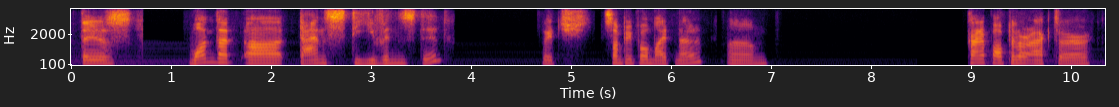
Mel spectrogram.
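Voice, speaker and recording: Low-voiced woman in rambling book-club chat. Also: fairly bright tone. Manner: rambling, searches for names, laughs often. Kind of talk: casual chat.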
